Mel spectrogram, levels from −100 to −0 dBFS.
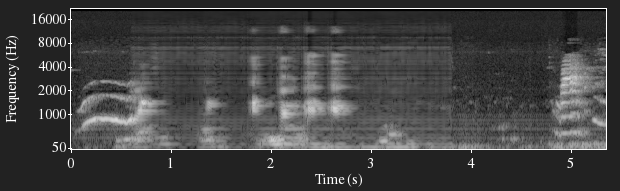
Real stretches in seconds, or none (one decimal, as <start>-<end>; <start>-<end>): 0.0-0.6; 3.8-5.4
